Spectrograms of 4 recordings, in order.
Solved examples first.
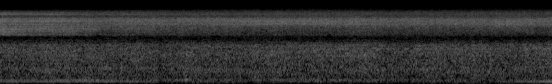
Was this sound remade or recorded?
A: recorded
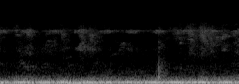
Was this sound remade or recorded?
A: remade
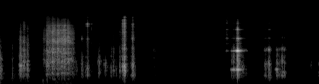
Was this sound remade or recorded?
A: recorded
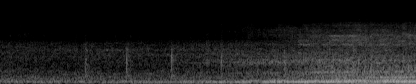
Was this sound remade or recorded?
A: remade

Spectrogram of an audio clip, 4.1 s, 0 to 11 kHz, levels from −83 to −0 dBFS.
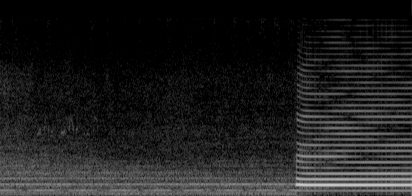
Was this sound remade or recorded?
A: recorded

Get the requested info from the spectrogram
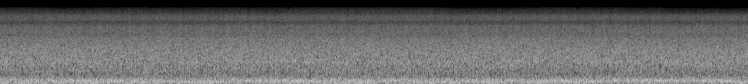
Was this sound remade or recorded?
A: recorded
